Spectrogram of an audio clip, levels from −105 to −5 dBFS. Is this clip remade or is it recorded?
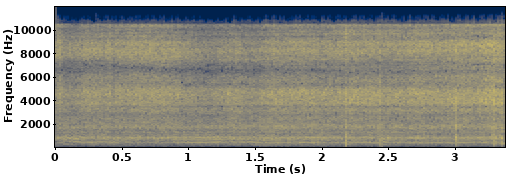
recorded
